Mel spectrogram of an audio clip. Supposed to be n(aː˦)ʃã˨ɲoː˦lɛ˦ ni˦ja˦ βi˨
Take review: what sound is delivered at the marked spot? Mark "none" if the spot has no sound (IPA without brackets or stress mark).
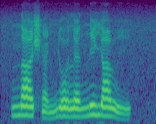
aː˦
